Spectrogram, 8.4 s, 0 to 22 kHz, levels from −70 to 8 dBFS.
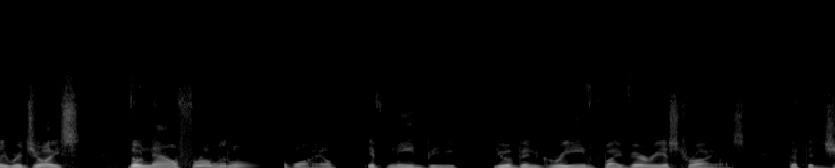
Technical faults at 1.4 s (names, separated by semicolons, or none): none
